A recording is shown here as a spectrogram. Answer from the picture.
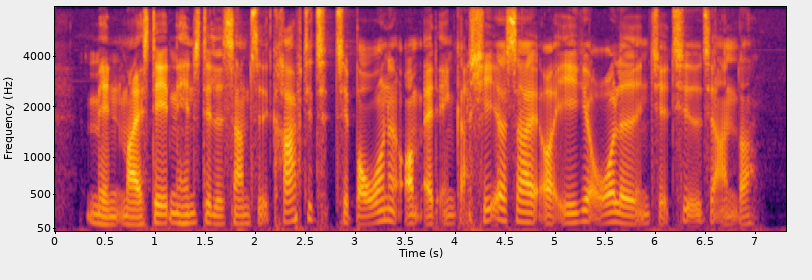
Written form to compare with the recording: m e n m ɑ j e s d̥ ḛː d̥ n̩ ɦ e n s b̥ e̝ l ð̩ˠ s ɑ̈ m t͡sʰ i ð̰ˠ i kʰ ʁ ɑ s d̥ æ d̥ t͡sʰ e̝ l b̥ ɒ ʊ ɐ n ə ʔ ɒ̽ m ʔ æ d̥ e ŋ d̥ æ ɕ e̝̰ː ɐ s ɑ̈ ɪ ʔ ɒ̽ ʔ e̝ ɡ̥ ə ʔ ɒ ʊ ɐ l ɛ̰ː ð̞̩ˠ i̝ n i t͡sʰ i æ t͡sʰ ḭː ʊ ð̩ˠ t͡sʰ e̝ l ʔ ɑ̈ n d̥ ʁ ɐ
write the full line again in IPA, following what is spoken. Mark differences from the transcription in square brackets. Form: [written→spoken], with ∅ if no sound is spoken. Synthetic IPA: m e n m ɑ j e s d̥ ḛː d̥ n̩ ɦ e n s [b̥→d̥] e̝ l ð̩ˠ s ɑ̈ m t͡sʰ i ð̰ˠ i kʰ ʁ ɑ [s→f] d̥ [æ→i] d̥ t͡sʰ e̝ l b̥ ɒ ʊ ɐ n ə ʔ ɒ̽ m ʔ æ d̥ e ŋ [d̥→ɡ̥] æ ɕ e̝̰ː ɐ s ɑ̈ ɪ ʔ ɒ̽ ʔ e̝ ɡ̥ ə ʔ ɒ ʊ ɐ l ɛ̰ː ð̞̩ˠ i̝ n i t͡sʰ i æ t͡sʰ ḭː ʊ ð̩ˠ t͡sʰ e̝ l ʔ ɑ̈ n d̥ ʁ ɐ

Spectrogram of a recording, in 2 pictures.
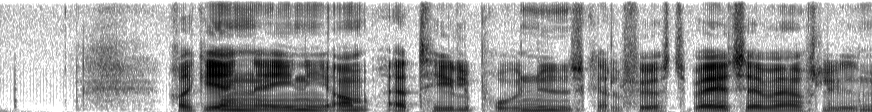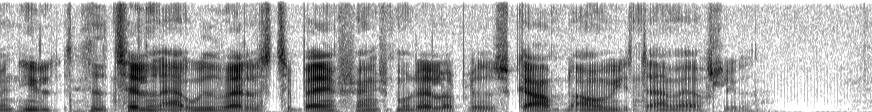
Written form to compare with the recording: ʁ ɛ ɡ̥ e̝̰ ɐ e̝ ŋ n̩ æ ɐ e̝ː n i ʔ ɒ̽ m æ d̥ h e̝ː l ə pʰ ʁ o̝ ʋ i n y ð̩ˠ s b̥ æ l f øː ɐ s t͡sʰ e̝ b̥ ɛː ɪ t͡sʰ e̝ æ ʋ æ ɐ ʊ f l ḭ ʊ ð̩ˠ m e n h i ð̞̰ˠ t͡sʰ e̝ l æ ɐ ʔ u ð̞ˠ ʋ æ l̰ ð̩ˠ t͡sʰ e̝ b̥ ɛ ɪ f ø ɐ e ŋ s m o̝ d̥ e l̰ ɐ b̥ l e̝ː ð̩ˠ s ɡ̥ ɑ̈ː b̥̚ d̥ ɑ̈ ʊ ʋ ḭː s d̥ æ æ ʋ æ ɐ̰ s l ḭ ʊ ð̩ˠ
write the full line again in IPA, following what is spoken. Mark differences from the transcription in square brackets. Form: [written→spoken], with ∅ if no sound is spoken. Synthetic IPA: ʁ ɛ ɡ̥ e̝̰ ɐ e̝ ŋ n̩ æ ɐ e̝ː n i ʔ ɒ̽ m æ d̥ h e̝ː l ə pʰ ʁ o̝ ʋ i n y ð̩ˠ s [b̥→ɡ̥] æ l f øː ɐ s t͡sʰ e̝ b̥ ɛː ɪ t͡sʰ e̝ æ ʋ æ ɐ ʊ [f→s] l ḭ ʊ ð̩ˠ m e n h i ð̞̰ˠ t͡sʰ e̝ l æ ɐ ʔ u ð̞ˠ ʋ æ l̰ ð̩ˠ t͡sʰ e̝ b̥ ɛ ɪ f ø ɐ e ŋ s m o̝ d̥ e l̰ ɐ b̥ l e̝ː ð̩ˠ s ɡ̥ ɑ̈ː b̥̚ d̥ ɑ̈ ʊ ʋ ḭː s d̥ æ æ ʋ æ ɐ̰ s l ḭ ʊ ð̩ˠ

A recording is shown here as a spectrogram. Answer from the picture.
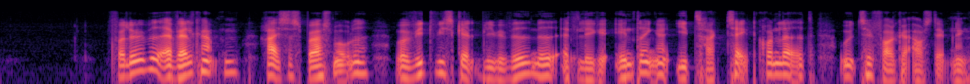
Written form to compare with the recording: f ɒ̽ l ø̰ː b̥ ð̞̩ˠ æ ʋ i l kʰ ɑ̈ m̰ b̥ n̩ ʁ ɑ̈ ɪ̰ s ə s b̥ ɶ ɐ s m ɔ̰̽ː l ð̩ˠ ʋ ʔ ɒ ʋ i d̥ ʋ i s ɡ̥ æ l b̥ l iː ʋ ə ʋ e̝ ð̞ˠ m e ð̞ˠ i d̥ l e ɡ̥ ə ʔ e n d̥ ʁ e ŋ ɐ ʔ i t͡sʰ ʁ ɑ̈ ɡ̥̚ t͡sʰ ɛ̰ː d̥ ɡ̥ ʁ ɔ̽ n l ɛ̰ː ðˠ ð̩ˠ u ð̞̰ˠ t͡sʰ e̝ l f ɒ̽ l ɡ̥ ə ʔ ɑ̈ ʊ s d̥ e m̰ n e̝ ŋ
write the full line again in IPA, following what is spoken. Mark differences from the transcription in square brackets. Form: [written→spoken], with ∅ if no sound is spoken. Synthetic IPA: f ɒ̽ l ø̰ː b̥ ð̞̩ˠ æ ʋ [i→æ] l kʰ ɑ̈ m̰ b̥ n̩ ʁ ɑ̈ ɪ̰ s [ə→ɐ] s b̥ ɶ ɐ s m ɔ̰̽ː l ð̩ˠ ʋ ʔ ɒ ʋ i d̥ ʋ i s ɡ̥ æ l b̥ l iː ʋ ə ʋ e̝ ð̞ˠ m e ð̞ˠ [i→æ] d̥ l e ɡ̥ ə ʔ e n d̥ ʁ e ŋ ɐ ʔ i t͡sʰ ʁ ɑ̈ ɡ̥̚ t͡sʰ ɛ̰ː d̥ ɡ̥ ʁ ɔ̽ n l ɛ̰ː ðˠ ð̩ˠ u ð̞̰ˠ t͡sʰ e̝ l f ɒ̽ l ɡ̥ ə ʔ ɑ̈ ʊ s d̥ e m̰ n e̝ ŋ

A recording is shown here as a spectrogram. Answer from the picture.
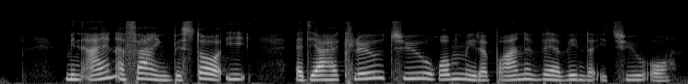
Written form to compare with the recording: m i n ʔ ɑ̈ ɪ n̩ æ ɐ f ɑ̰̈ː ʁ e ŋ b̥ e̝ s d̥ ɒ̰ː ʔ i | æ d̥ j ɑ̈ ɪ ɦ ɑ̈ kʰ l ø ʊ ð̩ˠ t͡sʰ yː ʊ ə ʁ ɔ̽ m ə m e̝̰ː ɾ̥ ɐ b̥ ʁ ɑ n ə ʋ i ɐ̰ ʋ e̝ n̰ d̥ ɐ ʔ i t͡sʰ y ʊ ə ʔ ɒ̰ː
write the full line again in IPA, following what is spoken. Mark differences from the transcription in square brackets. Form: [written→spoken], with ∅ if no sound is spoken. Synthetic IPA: m i n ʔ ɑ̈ ɪ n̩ æ ɐ f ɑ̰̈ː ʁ e ŋ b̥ e̝ s d̥ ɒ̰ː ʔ i | æ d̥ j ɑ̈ ɪ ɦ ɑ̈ kʰ l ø ʊ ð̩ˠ t͡sʰ yː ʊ ə ʁ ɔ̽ m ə m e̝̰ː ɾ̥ ɐ b̥ ʁ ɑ n ə ʋ [i→æ] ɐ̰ ʋ e̝ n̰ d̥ ɐ ʔ i t͡sʰ [y→yː] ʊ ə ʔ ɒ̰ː

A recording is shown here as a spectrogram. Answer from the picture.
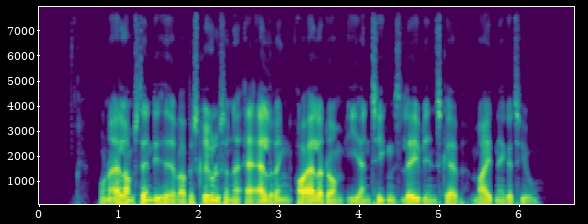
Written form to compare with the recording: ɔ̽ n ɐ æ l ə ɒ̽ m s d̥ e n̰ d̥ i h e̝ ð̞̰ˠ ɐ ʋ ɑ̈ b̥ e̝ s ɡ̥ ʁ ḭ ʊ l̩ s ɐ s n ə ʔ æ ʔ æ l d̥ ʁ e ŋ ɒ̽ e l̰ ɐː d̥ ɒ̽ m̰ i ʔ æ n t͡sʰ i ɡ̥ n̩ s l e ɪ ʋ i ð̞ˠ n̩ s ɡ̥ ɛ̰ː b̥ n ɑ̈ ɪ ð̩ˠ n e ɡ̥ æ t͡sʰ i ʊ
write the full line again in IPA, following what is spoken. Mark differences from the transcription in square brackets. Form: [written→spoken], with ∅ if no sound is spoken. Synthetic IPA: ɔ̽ n ɐ æ l ə ɒ̽ m s d̥ e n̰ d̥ i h e̝ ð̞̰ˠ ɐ ʋ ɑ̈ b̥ e̝ s ɡ̥ ʁ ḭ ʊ l̩ s ɐ [s→∅] n ə ʔ æ ʔ æ l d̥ ʁ e ŋ ɒ̽ [e→æ] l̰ [ɐː→ɐ] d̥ ɒ̽ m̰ i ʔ æ n t͡sʰ i ɡ̥ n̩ s l e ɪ ʋ i ð̞ˠ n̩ s ɡ̥ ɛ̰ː b̥ [n→m] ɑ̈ ɪ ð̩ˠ n e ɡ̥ æ t͡sʰ i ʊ

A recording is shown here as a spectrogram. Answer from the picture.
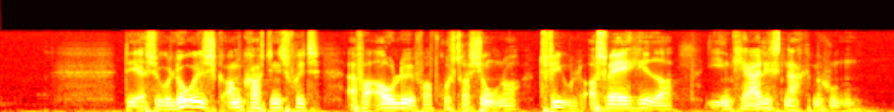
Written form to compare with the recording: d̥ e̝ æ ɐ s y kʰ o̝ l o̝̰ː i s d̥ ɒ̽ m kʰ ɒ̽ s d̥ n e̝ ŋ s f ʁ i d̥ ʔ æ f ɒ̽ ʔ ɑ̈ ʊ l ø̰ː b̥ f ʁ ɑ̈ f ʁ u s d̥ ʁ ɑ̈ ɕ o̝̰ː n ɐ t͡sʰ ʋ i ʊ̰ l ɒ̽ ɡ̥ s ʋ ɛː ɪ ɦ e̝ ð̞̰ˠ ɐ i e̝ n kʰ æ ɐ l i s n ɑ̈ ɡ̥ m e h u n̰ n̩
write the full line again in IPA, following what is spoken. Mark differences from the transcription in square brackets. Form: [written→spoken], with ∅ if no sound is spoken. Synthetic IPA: d̥ e̝ æ ɐ s y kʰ o̝ l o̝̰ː i s [d̥→ɡ̥] ɒ̽ m kʰ ɒ̽ s d̥ n e̝ ŋ s f ʁ i d̥ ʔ æ f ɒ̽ ʔ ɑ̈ ʊ l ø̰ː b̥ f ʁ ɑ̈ f ʁ u s d̥ ʁ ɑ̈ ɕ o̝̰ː n ɐ t͡sʰ ʋ i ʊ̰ l ɒ̽ [ɡ̥→∅] s ʋ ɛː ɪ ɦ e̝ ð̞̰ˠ ɐ i e̝ n kʰ æ ɐ l i s n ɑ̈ ɡ̥ m e h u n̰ n̩

